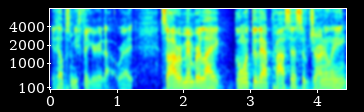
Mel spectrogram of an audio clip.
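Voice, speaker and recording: Speaking at a fairly quick pace with ordinary pitch variation, a man with an American accent is heard on a very clean recording with a silent background. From East Oakland, California. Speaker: YouTuber, host's boyfriend. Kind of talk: casual chat.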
